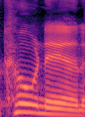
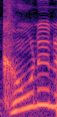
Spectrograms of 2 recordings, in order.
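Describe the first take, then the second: First: Conan with a full "nan" as the last syllable; Conan ending in "nan". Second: Conan with the last syllable as a short "nin"; Conan ending in "nin". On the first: Asking chat how the name goes, Conan ending in "nan". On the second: Asking chat how the name goes, Conan ending in "nin". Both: Shown as a demonstration. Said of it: "Do you go Nan or Nin".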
